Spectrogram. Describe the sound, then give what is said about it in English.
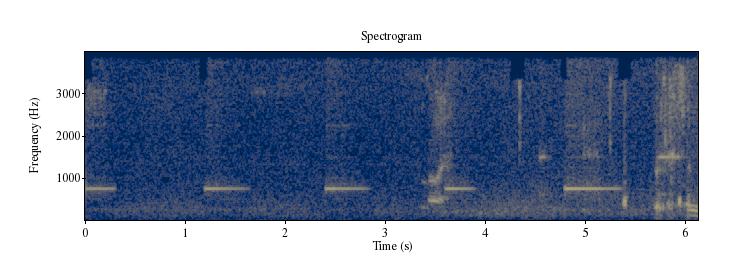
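A truck's low-fuel warning chime beeps steadily, signalling it needs diesel, a single mid-pitched tone repeating about once a second over low engine rumble, with some clattering noise near the end. “Yeah, I hear you beeping telling me you need diesel.”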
